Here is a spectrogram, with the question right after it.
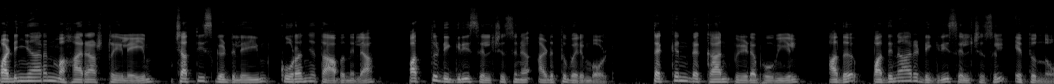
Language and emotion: Malayalam, neutral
